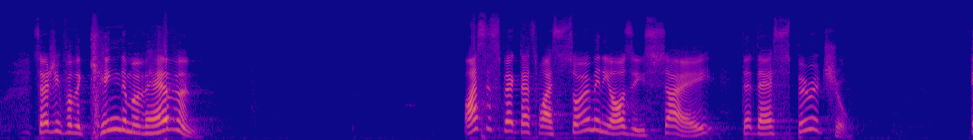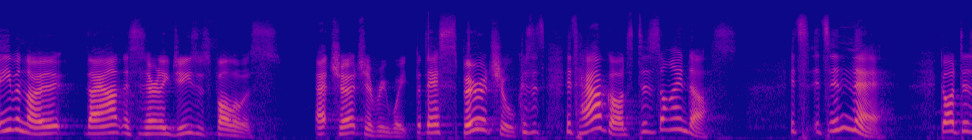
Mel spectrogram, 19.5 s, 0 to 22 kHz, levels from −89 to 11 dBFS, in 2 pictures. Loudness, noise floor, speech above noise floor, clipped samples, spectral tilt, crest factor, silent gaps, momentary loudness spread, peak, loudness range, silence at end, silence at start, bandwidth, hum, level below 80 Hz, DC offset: -35 LUFS; under -90 dBFS; over 54 dB; under 0.1%; -3.5 dB/octave; 22 dB; none; 16 LU; -16 dBFS; 5 LU; 0 s; 0.35 s; 15.5 kHz; none; -74 dBFS; under 0.1%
